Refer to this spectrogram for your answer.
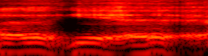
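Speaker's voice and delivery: imitated stuttering, man's voice. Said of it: "stuttering and shit".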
